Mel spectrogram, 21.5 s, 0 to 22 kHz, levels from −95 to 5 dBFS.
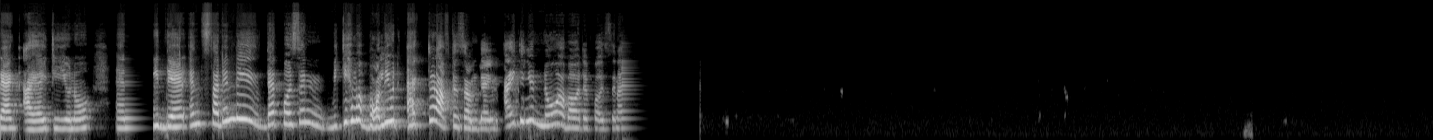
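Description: At 1.87 s, a long network dropout, likely a stall in packet delivery, loses about 420 ms of speech. The receiver stretches the last sound into a fading buzz or hiss until 2.31 s. A second dropout follows "know about a person" at 9.33 s and loses about 1.16 s. The filler fades quickly, leaving roughly 0.86 s of silence before speech resumes at 10.51 s without the missing part.

At 11.86 s the input likely switched to a poorer device, narrowing the band to nothing above 7.6 kHz. From there to the end, the speech turns duller, drops roughly 10 dB in level, and carries a faint new background noise.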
